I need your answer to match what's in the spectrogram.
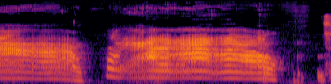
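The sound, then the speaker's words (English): A person vocally imitates a tiger cub's whine: two sustained, nasal, wavering cries, the second longer, fairly loud, ending with a few short breathy sounds. “Yeah, because they kind of whine, don't they? I'm sure we've seen in the show, they're like kind of”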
